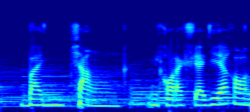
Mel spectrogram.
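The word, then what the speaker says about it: bánh tráng: Oke, kalau misalkan semuanya udah siap, nah tadi aku sempat googling gimana cara pengucapan kulit lumpia basah Vietnam ini, ternyata bacanya bancang.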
